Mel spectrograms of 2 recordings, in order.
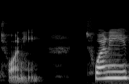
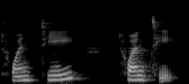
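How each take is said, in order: First: The T after the N is dropped. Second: The T after the N is clearly pronounced. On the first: This is how people talk in casual real life. "or you don't say the T" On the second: This is the form taught in class. "I didn't say twenty twenty"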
